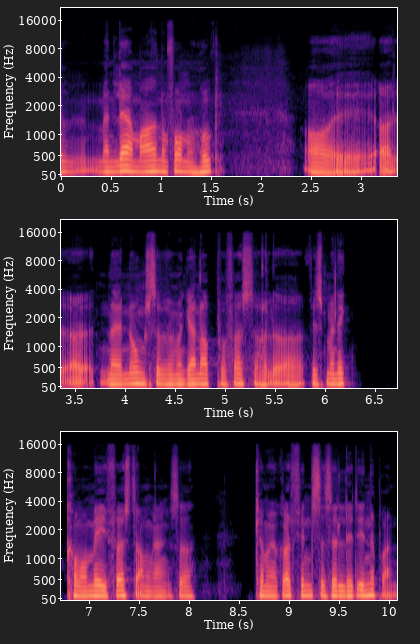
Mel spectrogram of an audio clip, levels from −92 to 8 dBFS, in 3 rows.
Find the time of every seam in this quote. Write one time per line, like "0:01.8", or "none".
0:01.1
0:03.1
0:03.8
0:04.2
0:09.0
